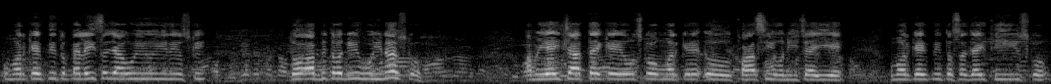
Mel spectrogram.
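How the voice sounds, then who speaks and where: A woman's voice: a little high, level tone, moderate pace, crowd noise. A middle-aged woman in a street interview, insistently repeating her demand for justice as a victim's daughter.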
